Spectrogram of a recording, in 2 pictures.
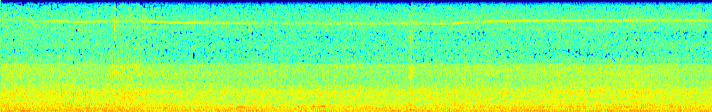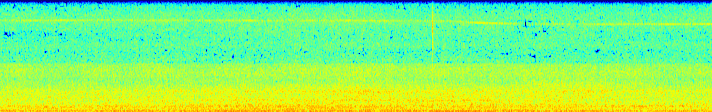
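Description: Tractor engines rumble and chug steadily close by.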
